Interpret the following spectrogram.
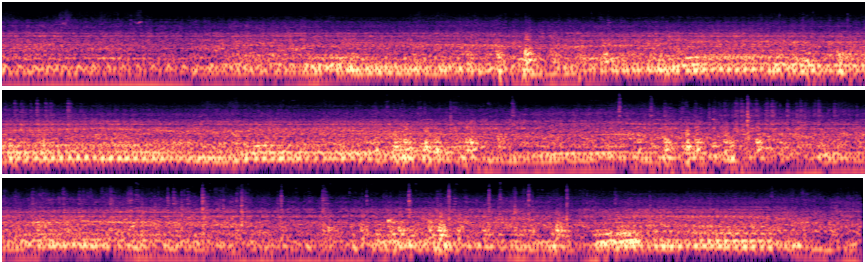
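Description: Diesel semi-truck engine running at low speed, heard from inside the cab as a steady rumble, with scattered clicks and rattles from the cab, more of them in the second half.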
